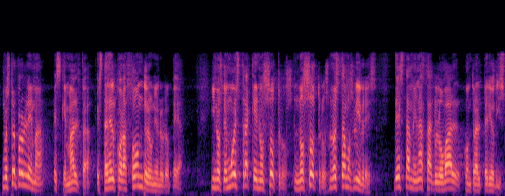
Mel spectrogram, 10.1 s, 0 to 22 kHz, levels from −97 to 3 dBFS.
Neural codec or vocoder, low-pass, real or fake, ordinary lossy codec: codec, 44.1 kHz, 7.8 kbps, Pupu-Codec; 7.2 kHz; fake; none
